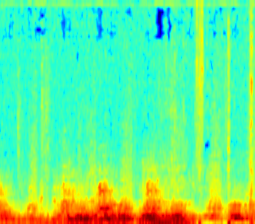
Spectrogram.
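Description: Several dogs bark and whimper in a drama scene, with yips and whines overlapping in a continuous, fairly close commotion.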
